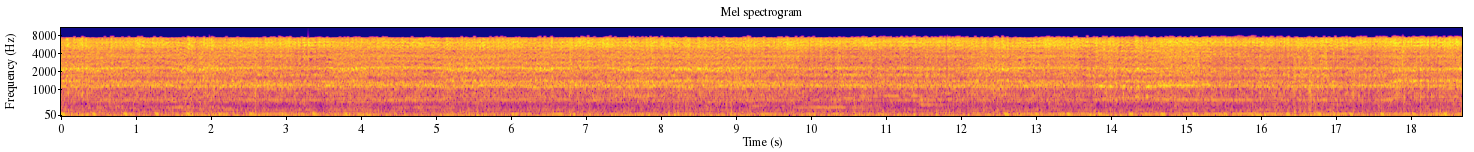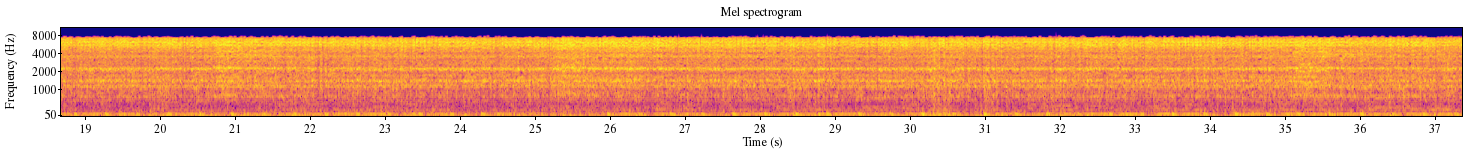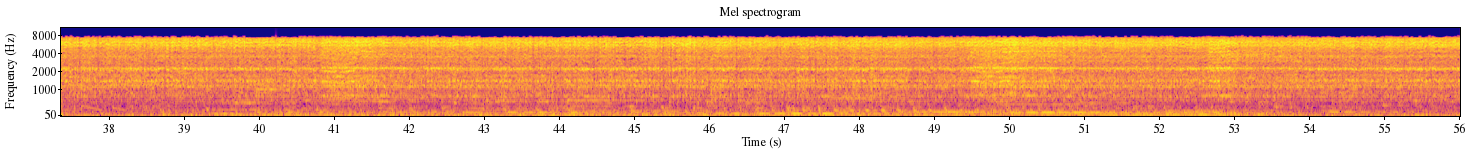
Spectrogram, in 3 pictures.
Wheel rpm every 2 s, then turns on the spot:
160, 160, 160, 160, 160, 160, 160, 160, 160, 190, 200, 200, 200, 200, 200, 200, 200, 200, 200, 200, 200, 200, 200, 200, 200, 200, 200, 200.
none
